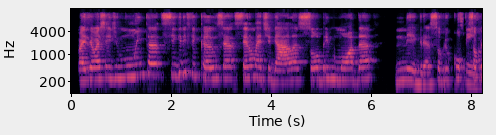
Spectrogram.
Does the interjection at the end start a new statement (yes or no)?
no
